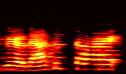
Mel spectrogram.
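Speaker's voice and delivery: normal talking voice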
